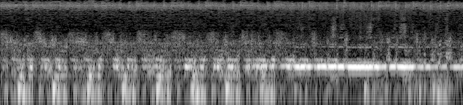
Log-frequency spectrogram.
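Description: Live techno played on hardware drum machines and synthesizers: a steady, regular kick-drum pulse under a held synth note that swells to its loudest about four seconds in, then eases back slightly near the end.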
